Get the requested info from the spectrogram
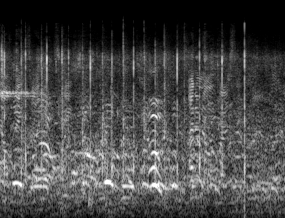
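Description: Many players' and coaches' voices calling and chattering at once, indistinct, with scattered sharp clicks.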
